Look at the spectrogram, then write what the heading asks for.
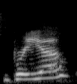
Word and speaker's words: Brea: It's Brea, like Brea. rhymes with Maria.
